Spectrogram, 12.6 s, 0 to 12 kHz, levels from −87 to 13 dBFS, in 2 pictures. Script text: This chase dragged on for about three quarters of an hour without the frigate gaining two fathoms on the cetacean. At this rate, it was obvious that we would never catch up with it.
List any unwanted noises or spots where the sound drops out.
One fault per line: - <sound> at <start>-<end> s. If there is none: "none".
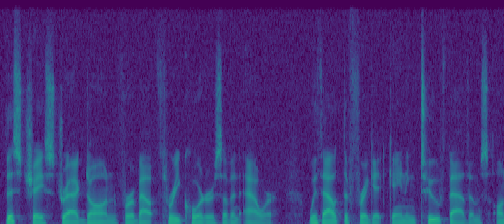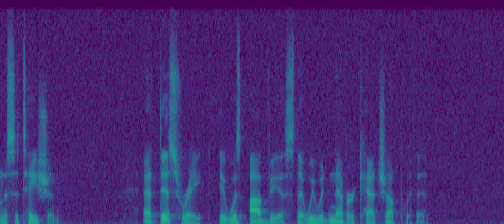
none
